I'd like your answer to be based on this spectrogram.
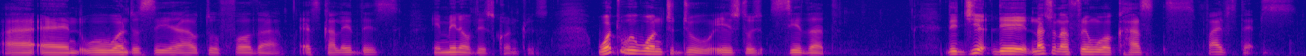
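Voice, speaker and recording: Loud, low-voiced man on a panel. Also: no room sound, clean studio sound. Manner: loud, halting, with frequent fillers and restarts. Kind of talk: conference panel remarks. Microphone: microphone.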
